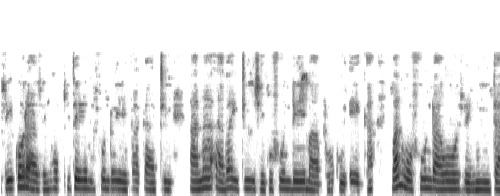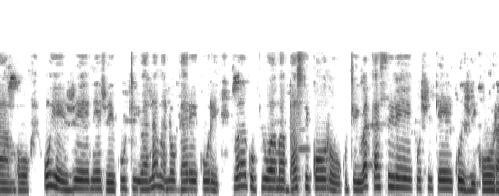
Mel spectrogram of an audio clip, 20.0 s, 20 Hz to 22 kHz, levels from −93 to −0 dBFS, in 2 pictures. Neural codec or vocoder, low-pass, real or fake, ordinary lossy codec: none; 7.2 kHz; real; AAC, 48 kbps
